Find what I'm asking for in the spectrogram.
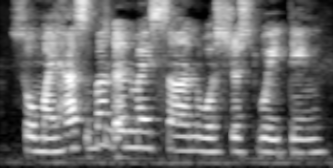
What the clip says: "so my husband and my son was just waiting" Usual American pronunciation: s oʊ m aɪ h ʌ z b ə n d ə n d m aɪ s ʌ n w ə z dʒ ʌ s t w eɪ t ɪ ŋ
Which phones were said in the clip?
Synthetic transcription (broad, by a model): s oʊ m aɪ h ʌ s b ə n d ə n d m aɪ s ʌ n w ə s dʒ ʌ s t w eɪ t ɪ ŋ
